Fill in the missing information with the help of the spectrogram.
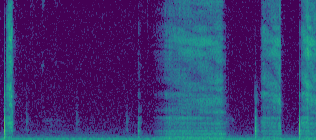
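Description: Blue chalk draws the vertical and lower lines of a banner shape on a flat black chalkboard. Scratchy, bright strokes rasp across the board with quiet pauses between them, and four sharp taps mark where the chalk meets the surface.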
